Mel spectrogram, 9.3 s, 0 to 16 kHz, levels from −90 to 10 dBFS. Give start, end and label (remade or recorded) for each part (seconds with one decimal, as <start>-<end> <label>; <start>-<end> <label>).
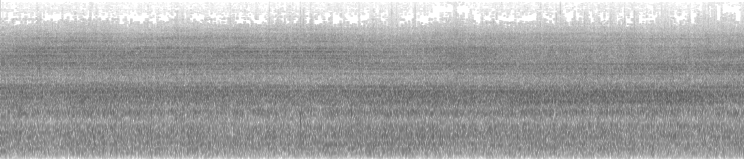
0.0-9.3 recorded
